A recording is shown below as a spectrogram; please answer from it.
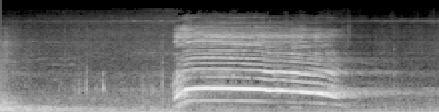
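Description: A single long, drawn-out shouted parade word of command, starting sharply about two seconds in and sliding slowly down in pitch for about a second and a half, as the tail of the pipe band dies away at the start.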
